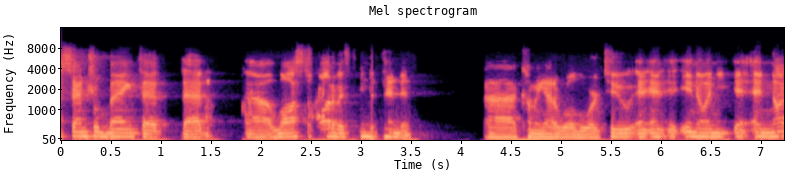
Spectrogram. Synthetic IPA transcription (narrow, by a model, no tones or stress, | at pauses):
sɛ̃nt͡ʃɹ̥l̩ˠbæ̃ŋk̚ðɨt̪̚ðɨt̚ | lɔstəlɔɾʌvɨtsɪ̃ndɨpʰɛ̃ndɨ̃nts | kʰʌmɪ̃ŋaʊɾʌwɜ˞lˠd̚wɔɹtʰʉɨ̃ɨ̃njɨnoʊɨ̃nɨ̃nːə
